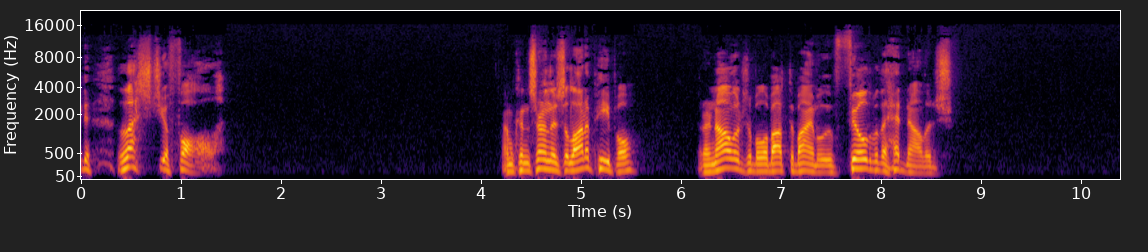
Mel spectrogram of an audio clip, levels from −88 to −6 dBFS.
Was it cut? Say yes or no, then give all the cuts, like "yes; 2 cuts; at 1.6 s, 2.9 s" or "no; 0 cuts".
no; 0 cuts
